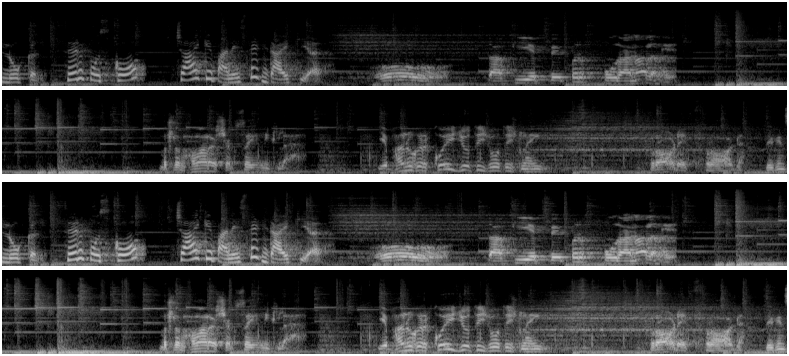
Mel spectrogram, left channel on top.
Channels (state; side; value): quieter; left; 8.0 dB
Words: सिर्फ उसको चाय के पानी से डाई किया है। ओह, ताकि ये पेपर पुराना लगे। मतलब हमारा शक सही निकला है। ये भानुकर कोई ज्योतिष नहीं, फ्रॉड है, फ्रॉड। लेकिन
